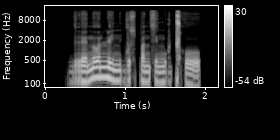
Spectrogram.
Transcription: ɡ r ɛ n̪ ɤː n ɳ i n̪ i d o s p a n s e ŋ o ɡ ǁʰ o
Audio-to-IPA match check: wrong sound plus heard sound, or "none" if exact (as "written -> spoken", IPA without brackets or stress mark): d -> ɡ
